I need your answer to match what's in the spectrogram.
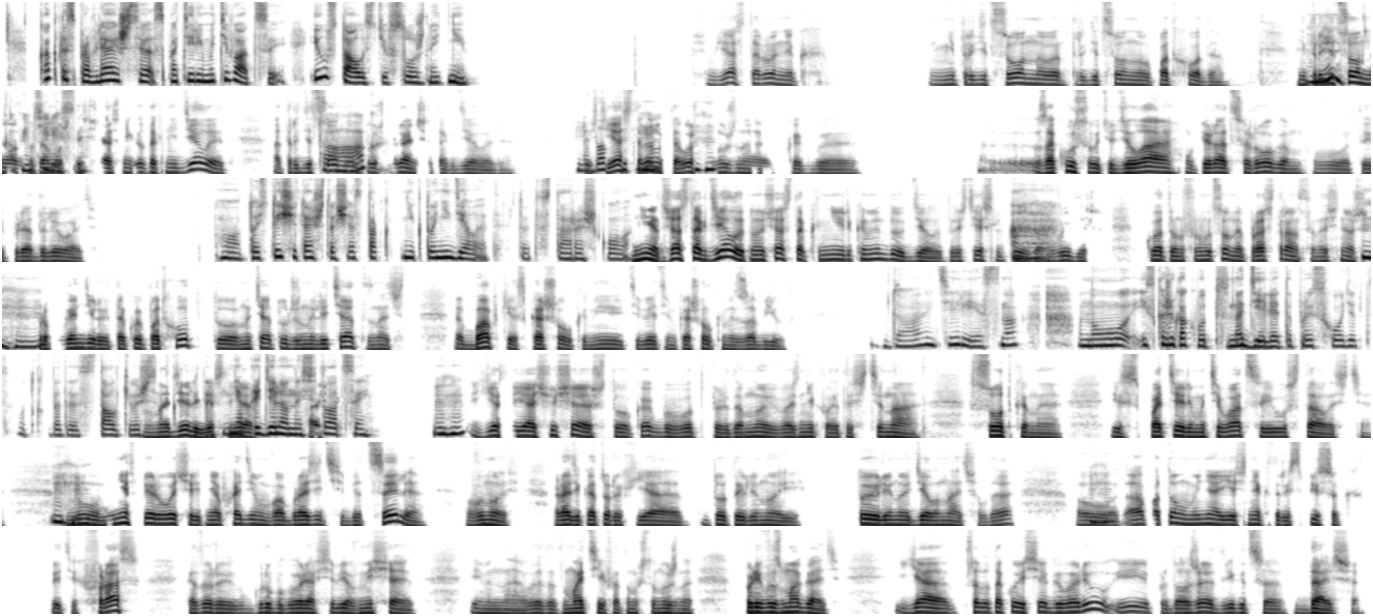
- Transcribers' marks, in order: tapping; other background noise; grunt; swallow
- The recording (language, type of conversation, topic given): Russian, podcast, Как вы справляетесь с потерей мотивации и усталостью в трудные дни?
